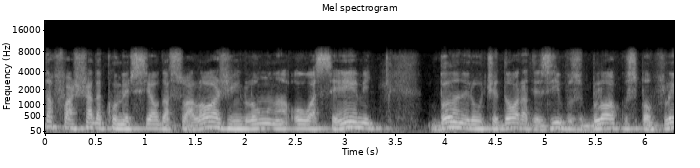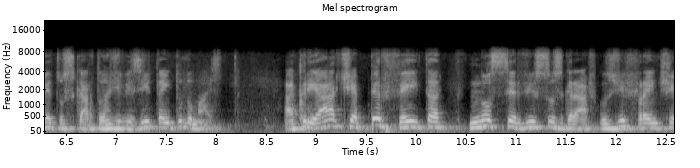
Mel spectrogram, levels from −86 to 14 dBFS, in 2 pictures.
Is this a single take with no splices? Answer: yes; 0 cuts

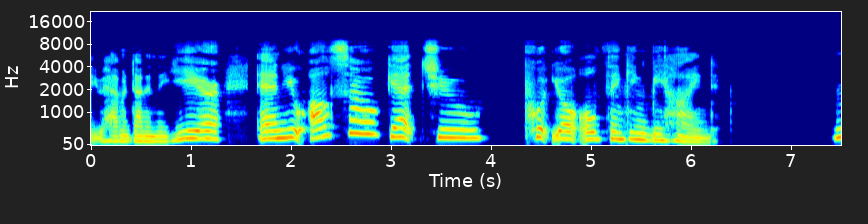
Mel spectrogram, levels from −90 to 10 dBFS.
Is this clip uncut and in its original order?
no; 1 cut; at 1.6 s

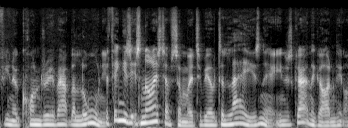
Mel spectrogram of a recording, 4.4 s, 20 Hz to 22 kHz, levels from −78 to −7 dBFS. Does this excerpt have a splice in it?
yes; 1 cut; at 1.3 s

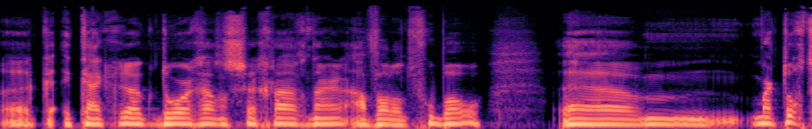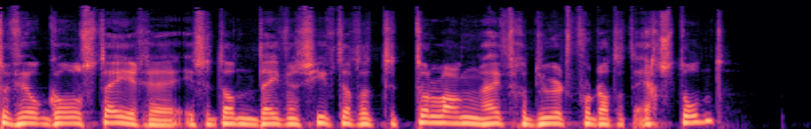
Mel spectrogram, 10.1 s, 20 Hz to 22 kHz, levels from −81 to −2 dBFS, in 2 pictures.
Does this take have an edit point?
no; 0 cuts

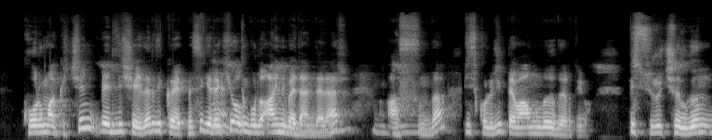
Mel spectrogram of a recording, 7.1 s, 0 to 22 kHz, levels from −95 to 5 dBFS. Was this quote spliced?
yes; 2 cuts; at 2.4 s, 4.6 s

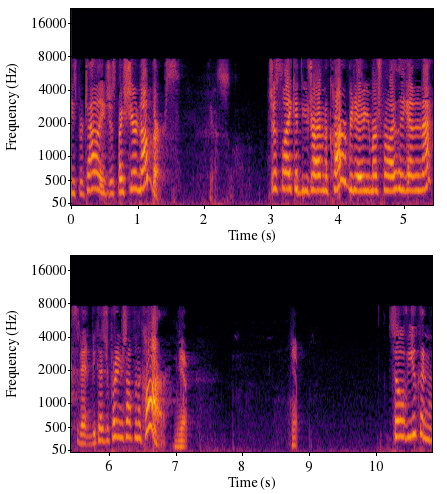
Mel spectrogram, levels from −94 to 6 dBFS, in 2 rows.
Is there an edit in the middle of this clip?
no; 0 cuts

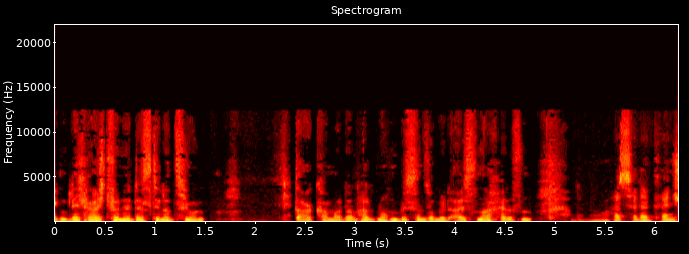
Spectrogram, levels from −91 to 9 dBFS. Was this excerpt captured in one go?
no; 2 cuts; at 2.3 s, 5.2 s

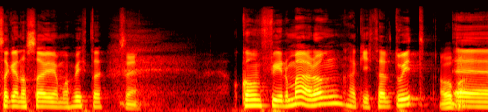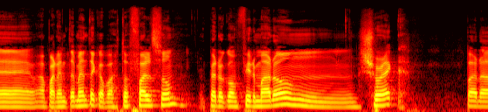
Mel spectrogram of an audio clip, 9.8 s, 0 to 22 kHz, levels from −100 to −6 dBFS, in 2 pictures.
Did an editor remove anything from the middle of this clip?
no; 0 cuts

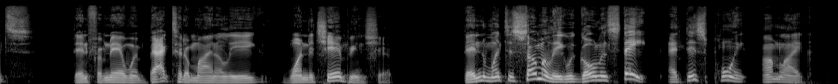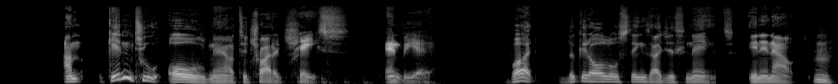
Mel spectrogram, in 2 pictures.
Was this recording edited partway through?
yes; 1 cut; at 2.7 s

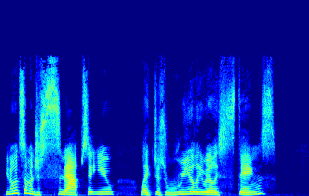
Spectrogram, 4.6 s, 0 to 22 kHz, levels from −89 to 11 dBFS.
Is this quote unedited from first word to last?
yes; 0 cuts

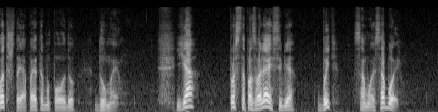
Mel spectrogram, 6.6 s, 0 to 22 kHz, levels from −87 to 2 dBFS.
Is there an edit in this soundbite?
no; 0 cuts

